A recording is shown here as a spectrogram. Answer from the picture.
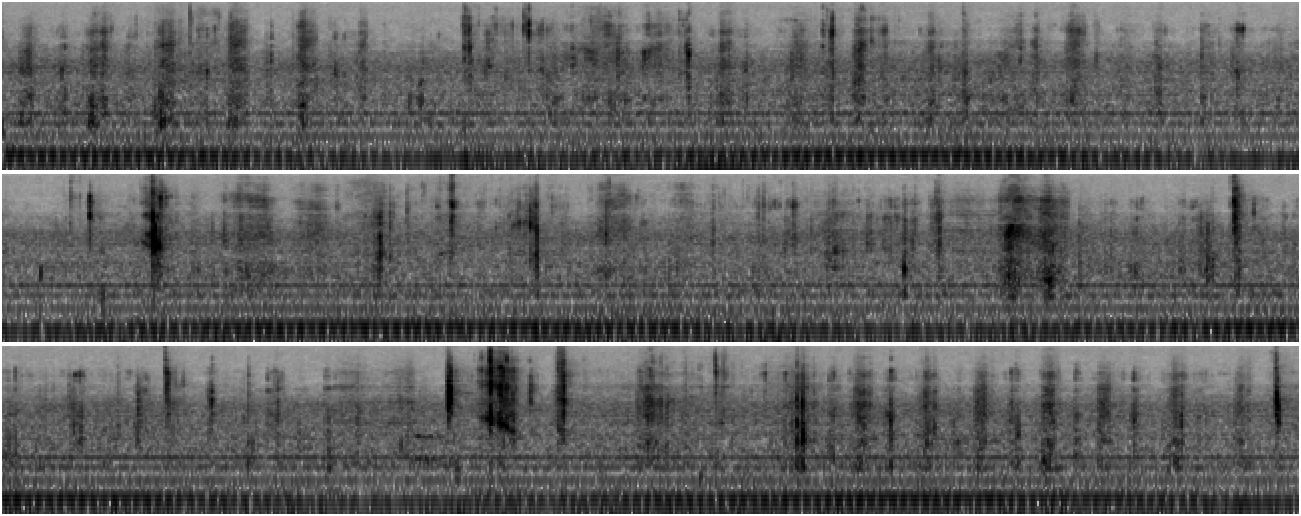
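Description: Close-miked eating: chewing and biting a noodle salad with wet mouth clicks and crunches of crisp raw vegetables, a few louder crunches standing out, over a steady low hum.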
